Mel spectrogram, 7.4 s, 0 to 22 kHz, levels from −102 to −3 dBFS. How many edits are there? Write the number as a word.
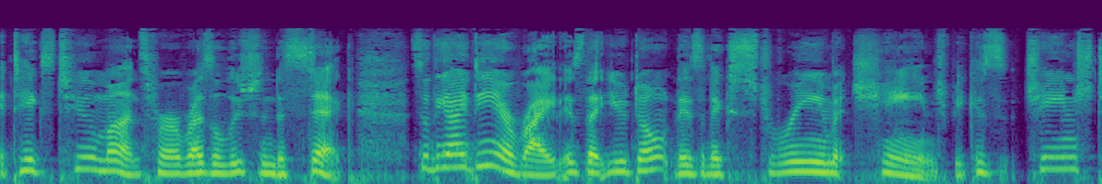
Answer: one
